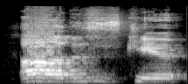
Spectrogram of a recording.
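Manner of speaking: normal talking voice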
